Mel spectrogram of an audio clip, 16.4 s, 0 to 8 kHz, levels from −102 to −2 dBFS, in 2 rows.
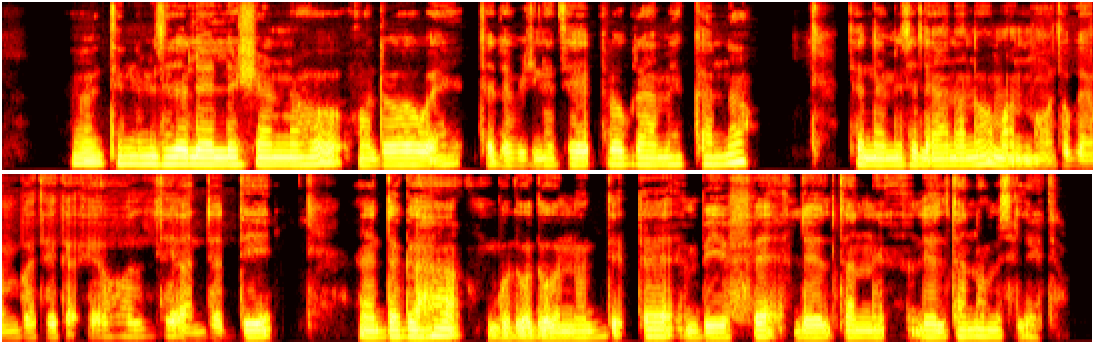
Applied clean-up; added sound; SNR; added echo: none; none; none; none.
